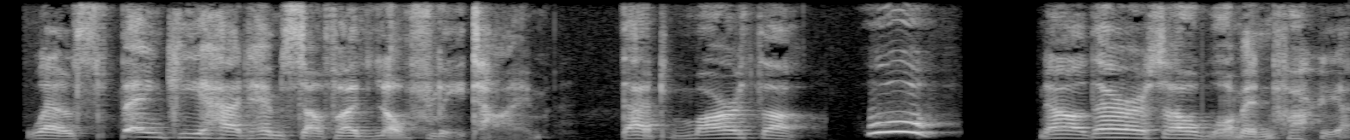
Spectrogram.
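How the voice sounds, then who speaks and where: Using a put-on character voice, a woman talks at a moderate pace with a raspy, medium-pitched sound. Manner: brash, rude, cheeky.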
